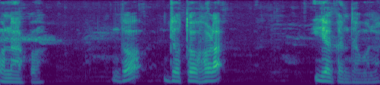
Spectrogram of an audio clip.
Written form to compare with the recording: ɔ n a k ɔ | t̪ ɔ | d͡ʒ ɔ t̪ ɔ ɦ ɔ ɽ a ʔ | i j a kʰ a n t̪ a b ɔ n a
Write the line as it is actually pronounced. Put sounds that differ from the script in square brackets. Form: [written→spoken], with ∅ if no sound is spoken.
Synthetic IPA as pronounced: ɔ n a k ɔ | [t̪→d̪] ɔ | d͡ʒ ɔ t̪ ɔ ɦ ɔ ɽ a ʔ | i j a [kʰ→k] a n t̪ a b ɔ n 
